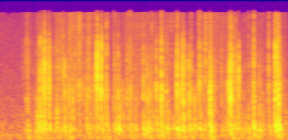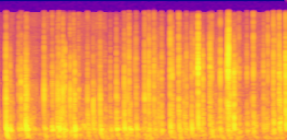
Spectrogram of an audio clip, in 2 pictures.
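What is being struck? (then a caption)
Holographic foil wrapping paper on a gift box. Long nails scratch and crinkle the holographic foil wrapping paper on a gift box near its folded end. The result is a quick, dense run of bright, crisp crackles and scratches with very little low end, each snap dying away almost instantly.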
